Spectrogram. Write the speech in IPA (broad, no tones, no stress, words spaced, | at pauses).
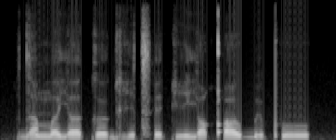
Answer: damɐjɐ kɵ ɡʱit͡sʼeki joqʼu ɓʉpʼu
